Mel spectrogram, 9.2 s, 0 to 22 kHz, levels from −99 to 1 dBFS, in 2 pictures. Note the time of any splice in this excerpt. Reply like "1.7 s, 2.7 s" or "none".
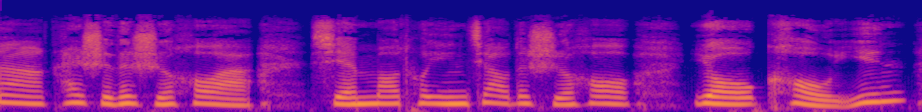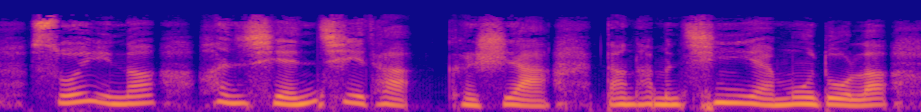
6.8 s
